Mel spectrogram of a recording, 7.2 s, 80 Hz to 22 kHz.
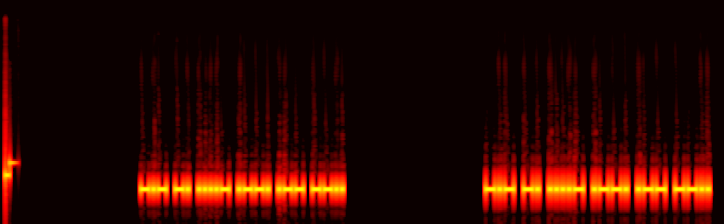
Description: Morse code, heard as a keyed tone, about 34 wpm, 700 Hz. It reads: KN4PWZ KN4PWZ
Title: Speed Racing - USA Call Signs 28wpm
